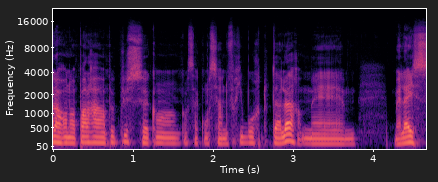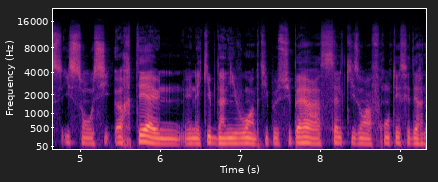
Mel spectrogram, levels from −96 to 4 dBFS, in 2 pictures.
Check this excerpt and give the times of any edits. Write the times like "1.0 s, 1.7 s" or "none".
none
